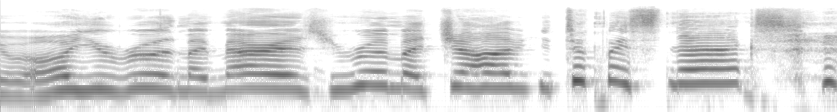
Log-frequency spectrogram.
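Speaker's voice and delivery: rising, indignant ranting. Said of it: "he starts ranting".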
